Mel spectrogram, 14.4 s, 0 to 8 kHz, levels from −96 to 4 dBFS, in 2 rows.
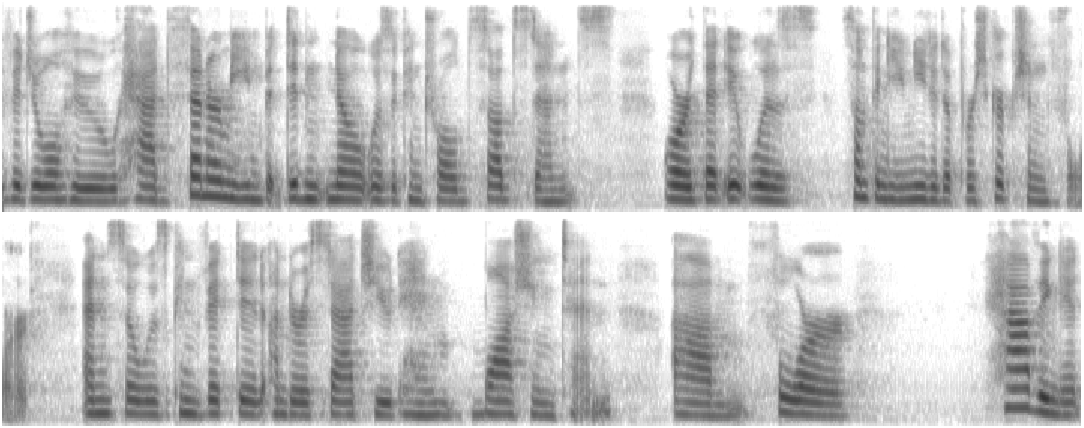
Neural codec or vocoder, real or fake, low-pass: autoencoder, 22.05 kHz, a latent of 192 numbers a frame, VITS, trained on one speaker; fake; 7.2 kHz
